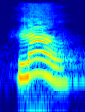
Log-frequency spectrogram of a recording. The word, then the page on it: Nangai: Naka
